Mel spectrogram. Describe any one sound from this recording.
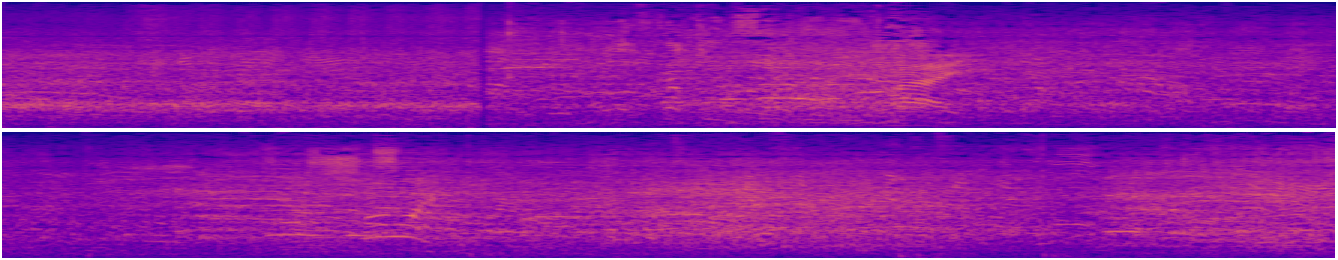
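A large stadium crowd chants and sings loudly outdoors.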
